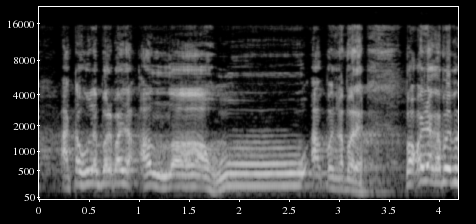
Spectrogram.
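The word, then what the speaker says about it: الله أكبر: Allahu Akbar. Ini minimal 2 harkat. Allahu Akbar. Yang pendek boleh, panjang nggak boleh.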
